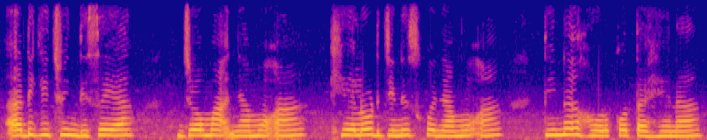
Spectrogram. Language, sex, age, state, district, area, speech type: Santali, female, 18-30, West Bengal, Bankura, rural, spontaneous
